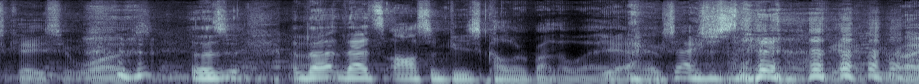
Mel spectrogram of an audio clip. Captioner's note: laugh; laugh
